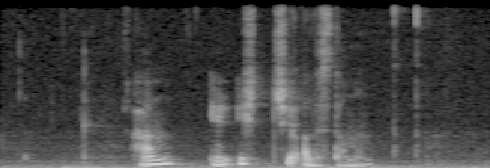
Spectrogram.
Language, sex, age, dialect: Faroese, female, 36-60, Norðuroyggjar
